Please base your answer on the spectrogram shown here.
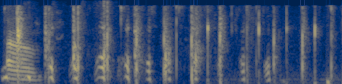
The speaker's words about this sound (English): Can we give her a round of applause, please? Round of applause.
